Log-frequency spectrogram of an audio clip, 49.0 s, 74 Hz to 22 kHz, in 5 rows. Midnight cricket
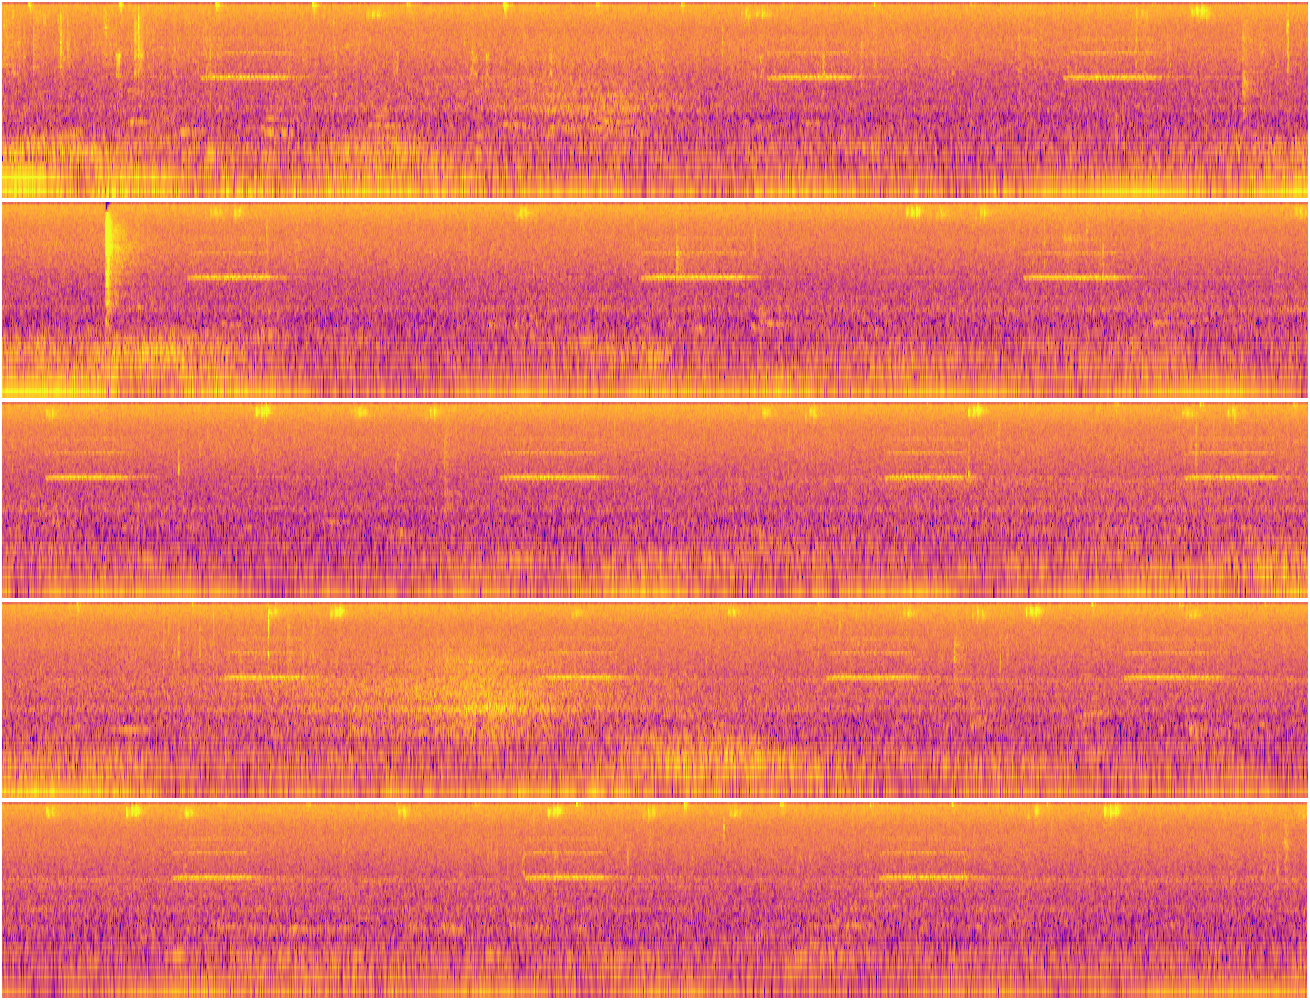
14.6 15.6, 31.0 41.7, 42.5 48.8

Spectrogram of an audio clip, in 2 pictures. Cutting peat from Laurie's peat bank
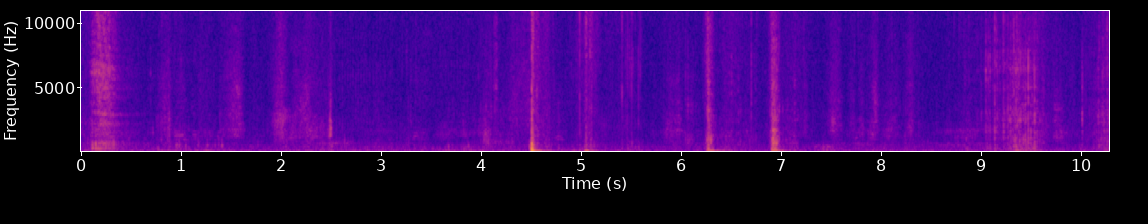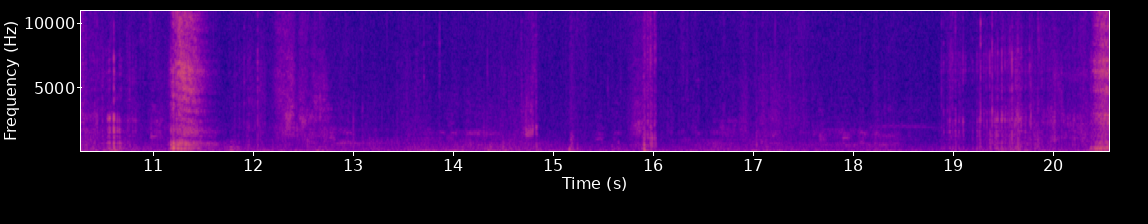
4.2 7.3

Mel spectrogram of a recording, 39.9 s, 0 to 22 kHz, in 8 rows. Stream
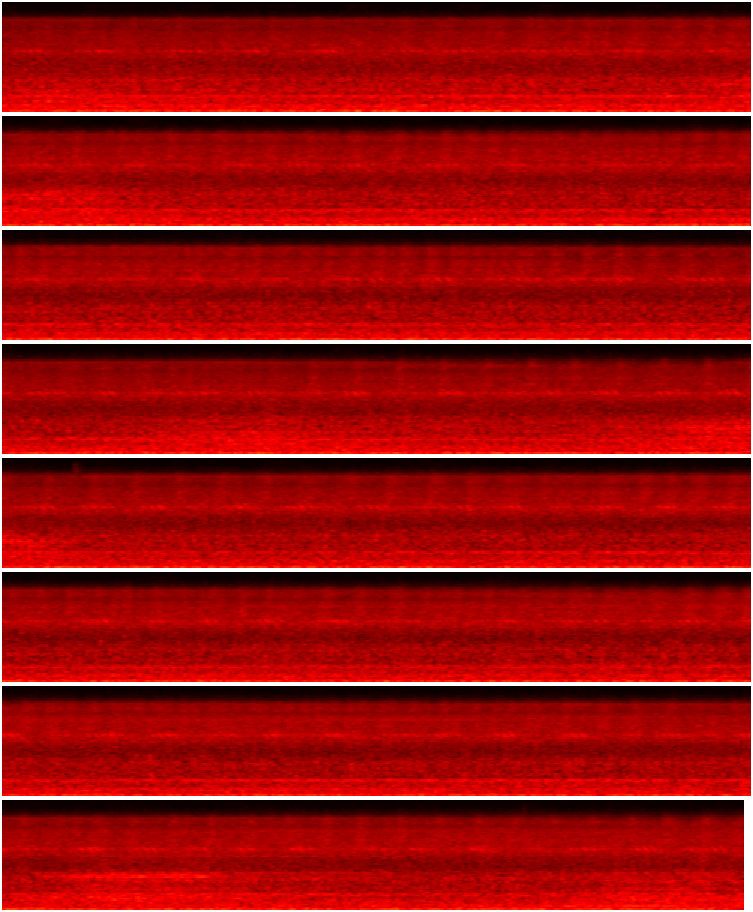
28.5 39.9

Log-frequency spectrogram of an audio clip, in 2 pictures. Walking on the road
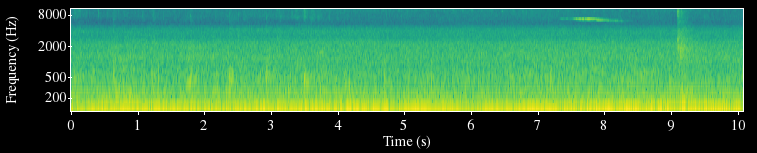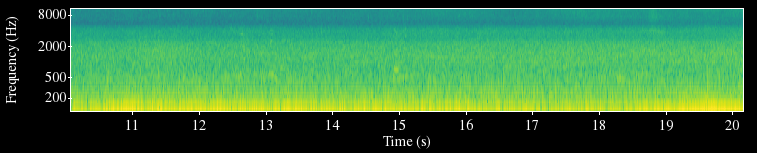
0.0 5.0

